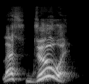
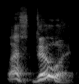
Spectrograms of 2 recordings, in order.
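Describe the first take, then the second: First: Higher and louder, rising on do; hyped opener. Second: Said in the usual way. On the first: Real, not acted. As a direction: kick the show off with a punch. Hyped opening call to start.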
